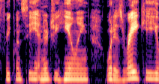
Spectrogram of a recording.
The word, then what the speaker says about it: Reiki: Well, what is Reiki or did I say it right? Yes, you did. Yes. So Reiki, okay, it started years and years ago was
